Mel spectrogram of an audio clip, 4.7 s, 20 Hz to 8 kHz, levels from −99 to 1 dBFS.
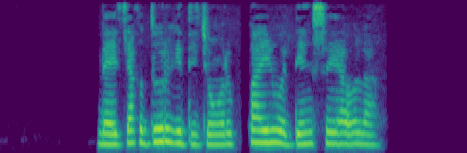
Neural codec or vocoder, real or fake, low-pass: vocoder, 24 kHz, 100 mel bands, Vocos; fake; 7.2 kHz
